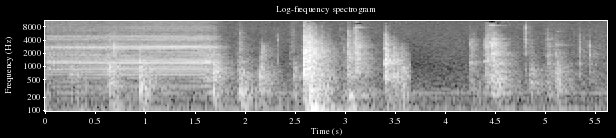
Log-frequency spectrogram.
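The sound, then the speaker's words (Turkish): Several sharp wooden knocks on a door, irregularly spaced, with one especially loud thump in the middle; a steady tonal hum fades out early and no one speaks. “Kapı çalınıyor”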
